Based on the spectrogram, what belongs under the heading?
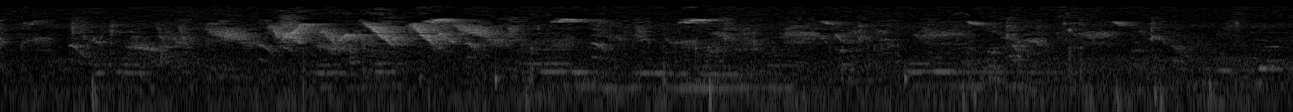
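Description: Small birds chirping, with a quick run of high, falling chirps about a second in that is the loudest part, and scattered chirps after it.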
